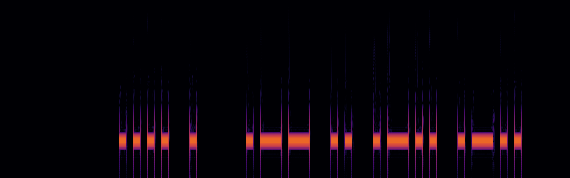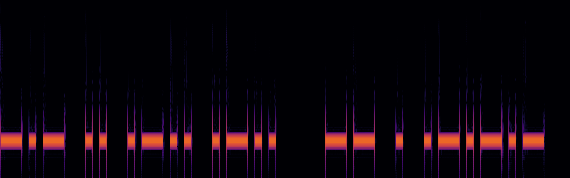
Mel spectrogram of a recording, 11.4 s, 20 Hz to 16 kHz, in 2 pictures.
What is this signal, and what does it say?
Morse code, heard as a keyed tone, about 17 wpm, 700 Hz. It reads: HE WILL KILL ME.
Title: Sentences from Top 1400 Words 17wpm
